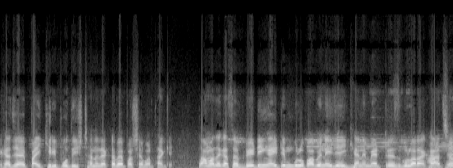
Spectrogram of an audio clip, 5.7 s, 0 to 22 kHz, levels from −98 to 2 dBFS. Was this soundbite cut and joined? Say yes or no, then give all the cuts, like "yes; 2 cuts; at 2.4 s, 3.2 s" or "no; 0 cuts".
no; 0 cuts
